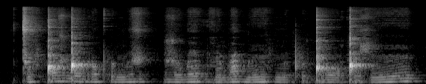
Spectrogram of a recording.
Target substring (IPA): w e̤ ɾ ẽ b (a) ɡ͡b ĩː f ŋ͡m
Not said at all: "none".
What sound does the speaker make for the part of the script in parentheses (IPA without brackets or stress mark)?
æ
